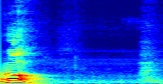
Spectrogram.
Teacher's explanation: जब आप र को बोलते हैं तो जीभ में कंपन होता है, इसीलिए उसे प्रकंपित कहते हैं, इसीलिए उसे कंपन जात वर्ण कहते हैं।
